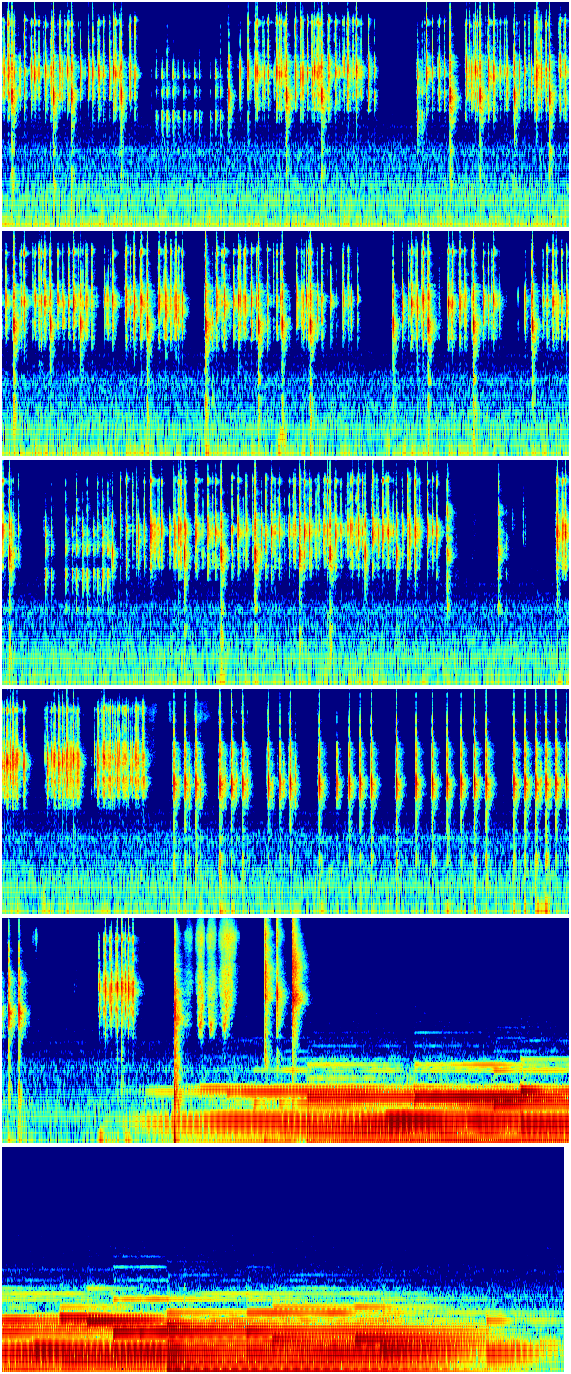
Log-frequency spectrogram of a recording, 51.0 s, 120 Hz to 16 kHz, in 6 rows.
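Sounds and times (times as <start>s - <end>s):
mechanical keyboard typing: 0.0s - 23.8s, 25.4s - 34.5s, 35.5s - 38.6s.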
